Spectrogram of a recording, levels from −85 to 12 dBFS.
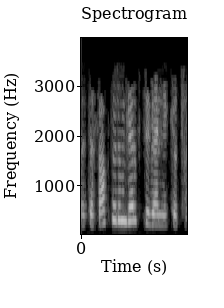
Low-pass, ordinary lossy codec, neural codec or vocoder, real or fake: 3.6 kHz; MP3, 16 kbps; none; real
